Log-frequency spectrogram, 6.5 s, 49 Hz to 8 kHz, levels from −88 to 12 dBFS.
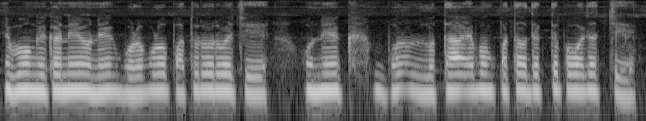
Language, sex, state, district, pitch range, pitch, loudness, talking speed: Bengali, male, Assam, Hailakandi, 165-180 Hz, 175 Hz, -17 LUFS, 140 wpm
